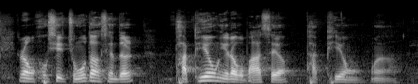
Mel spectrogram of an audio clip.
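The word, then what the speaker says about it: Papillon: 파피용. 빠삐용이 아니고 원래 발음 파피용입니다.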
